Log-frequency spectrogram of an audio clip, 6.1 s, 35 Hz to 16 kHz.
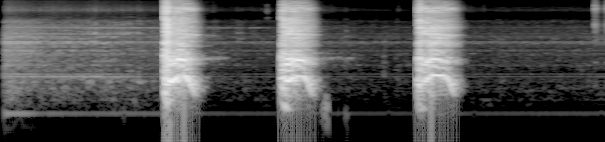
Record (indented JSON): {
  "three_cough_length": "6.1 s",
  "three_cough_amplitude": 32768,
  "three_cough_signal_mean_std_ratio": 0.32,
  "survey_phase": "beta (2021-08-13 to 2022-03-07)",
  "age": "65+",
  "gender": "Male",
  "wearing_mask": "No",
  "symptom_cough_any": true,
  "symptom_new_continuous_cough": true,
  "symptom_runny_or_blocked_nose": true,
  "symptom_sore_throat": true,
  "symptom_headache": true,
  "symptom_onset": "11 days",
  "smoker_status": "Never smoked",
  "respiratory_condition_asthma": false,
  "respiratory_condition_other": false,
  "recruitment_source": "REACT",
  "submission_delay": "1 day",
  "covid_test_result": "Negative",
  "covid_test_method": "RT-qPCR",
  "influenza_a_test_result": "Unknown/Void",
  "influenza_b_test_result": "Unknown/Void"
}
